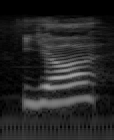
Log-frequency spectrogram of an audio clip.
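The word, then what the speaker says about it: ё: e is a semi-vowel yo is always stressed the dots are omitted in most written and printed texts which means that yo looks exactly like yeah but the distinction must be made in speech the dots are indicated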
